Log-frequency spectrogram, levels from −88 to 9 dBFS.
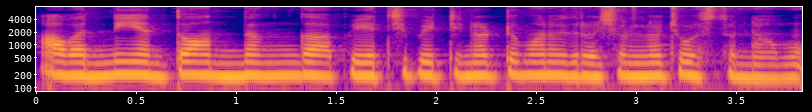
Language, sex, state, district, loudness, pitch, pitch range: Telugu, female, Andhra Pradesh, Chittoor, -15 LUFS, 195 Hz, 190-200 Hz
